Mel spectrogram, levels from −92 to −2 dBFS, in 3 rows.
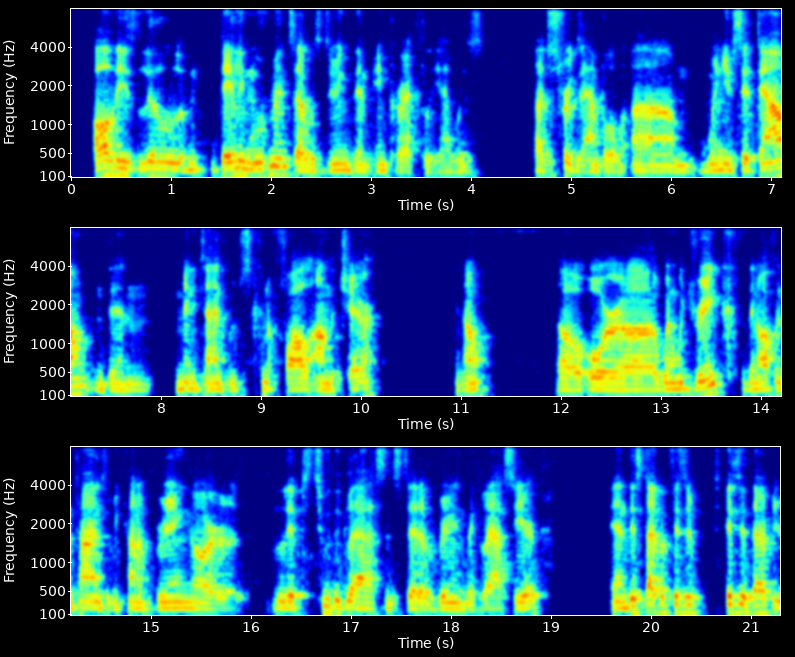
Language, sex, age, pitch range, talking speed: English, male, 20-39, 100-110 Hz, 175 wpm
